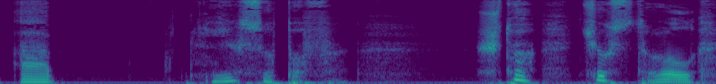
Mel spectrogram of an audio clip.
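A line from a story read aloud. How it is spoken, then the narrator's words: Breathed out. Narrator (Russian): выдохнула она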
